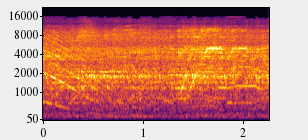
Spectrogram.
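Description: e Hana no Keiji Retsu pachinko machine playing its bonus-round music and sound effects while it adds balls to the bonus count, with a few falling tones in the first second over a steady electronic wash.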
